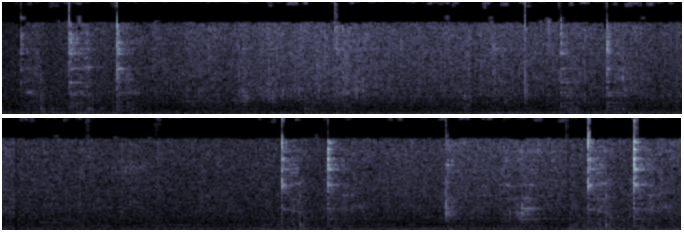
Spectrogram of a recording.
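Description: Vegetable pieces sizzling as they shallow-fry in hot oil in a pan, with a spatula stirring and knocking against the pan every so often.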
